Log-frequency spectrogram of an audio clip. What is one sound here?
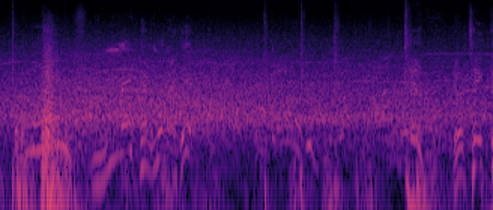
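Bodies thud on a wrestling ring mat.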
